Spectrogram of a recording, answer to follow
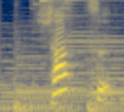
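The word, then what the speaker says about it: シャツ: or shirts are called shat a Japanese pronunciation of the English shirt to wear a shirt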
